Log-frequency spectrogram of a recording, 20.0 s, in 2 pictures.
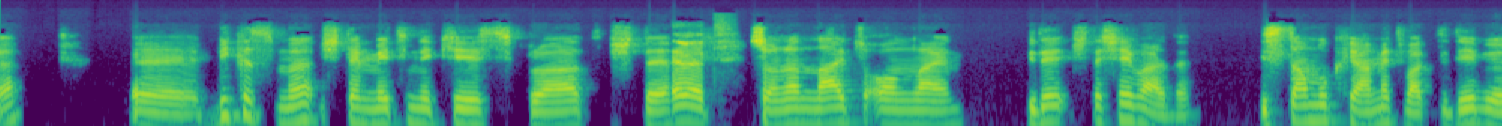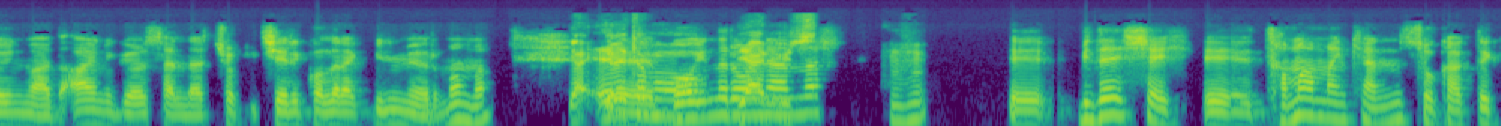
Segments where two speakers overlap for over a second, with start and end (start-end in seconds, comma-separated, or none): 14.1-15.4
